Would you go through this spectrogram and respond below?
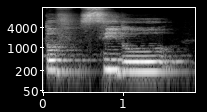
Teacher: دال کو دو حرکات کے برابر لمبا کریں گے کیونکہ دال کے اوپر پیش ہے اور آگے واو ساکن ہے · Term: واو مدہ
